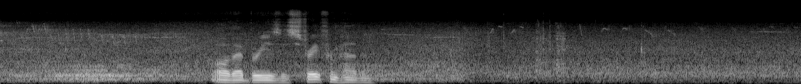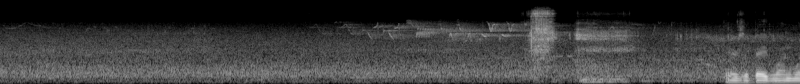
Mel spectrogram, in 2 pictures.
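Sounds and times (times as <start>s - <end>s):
creek water flowing: 0.0s - 16.0s
faint high bird chirps: 11.4s - 16.0s.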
